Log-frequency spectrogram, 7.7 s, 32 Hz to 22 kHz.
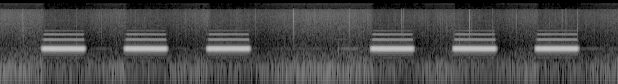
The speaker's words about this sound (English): If we change the frequency, we also change the pitch. By increasing it to 523 cycles per second, we hear C sub 5, which is the fifth C starting from the left on the piano keyboard.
